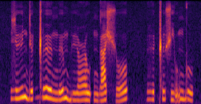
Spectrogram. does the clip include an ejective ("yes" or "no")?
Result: no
